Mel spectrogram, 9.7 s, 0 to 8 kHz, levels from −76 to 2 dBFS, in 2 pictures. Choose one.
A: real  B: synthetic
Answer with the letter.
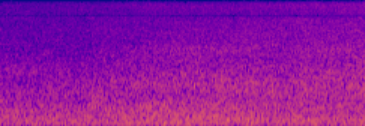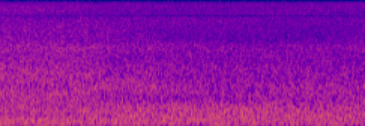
A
